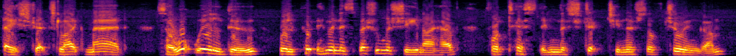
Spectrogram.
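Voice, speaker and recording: A man voicing an eccentric storybook gentleman, brisk and excitable, with a breezy manner. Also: mid-range voice, lightly acted, rough recording. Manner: exclamatory, breezy.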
